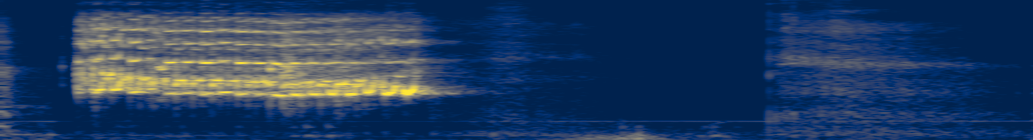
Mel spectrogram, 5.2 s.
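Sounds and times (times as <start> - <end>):
person imitating a dolphin: 0.0 - 2.3.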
